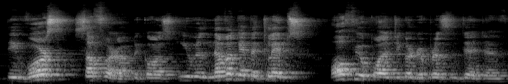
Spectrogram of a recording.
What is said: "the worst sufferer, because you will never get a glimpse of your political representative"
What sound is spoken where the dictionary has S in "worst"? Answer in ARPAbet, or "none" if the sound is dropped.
none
